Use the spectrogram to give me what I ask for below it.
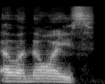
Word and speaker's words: Illinois: Diana D said Illinois.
